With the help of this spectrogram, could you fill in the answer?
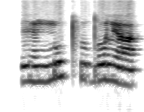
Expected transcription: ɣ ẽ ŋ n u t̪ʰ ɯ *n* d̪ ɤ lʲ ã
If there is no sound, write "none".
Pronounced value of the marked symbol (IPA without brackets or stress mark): none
